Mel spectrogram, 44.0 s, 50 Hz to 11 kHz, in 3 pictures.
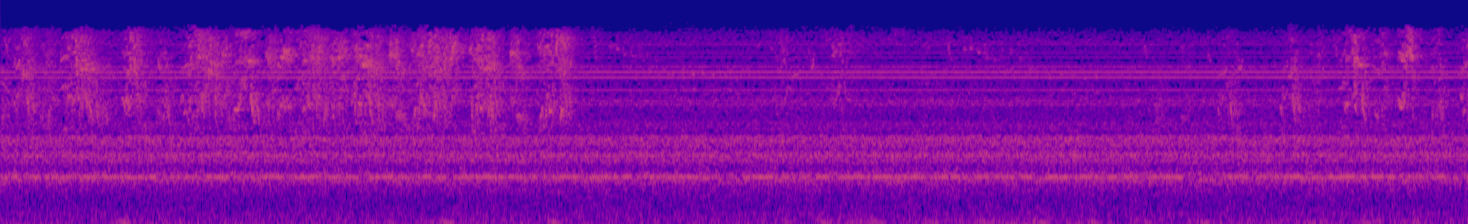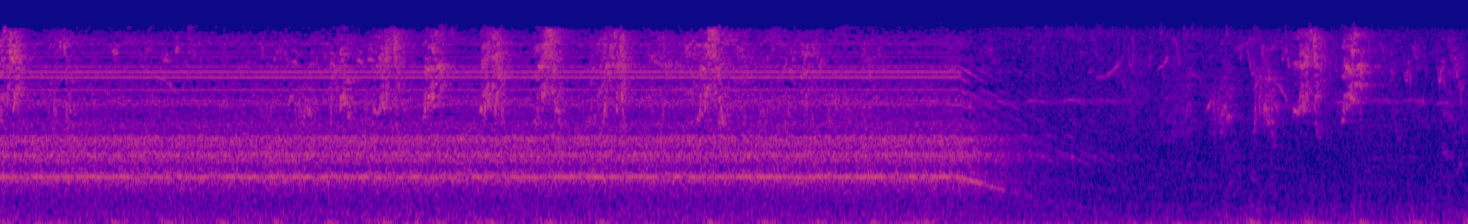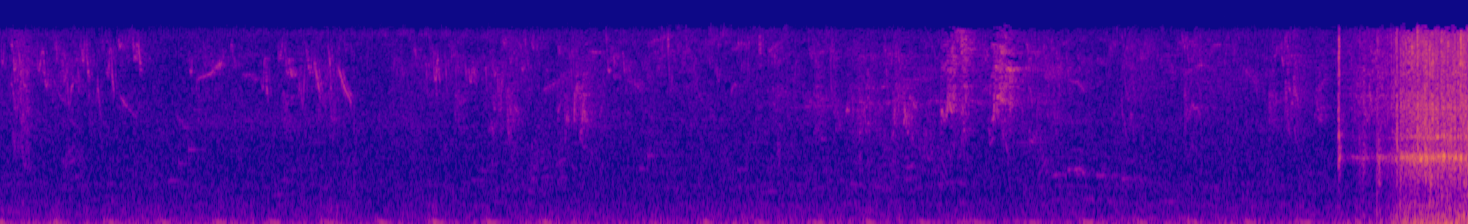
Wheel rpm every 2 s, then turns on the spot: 0, 0, 0, 0, 0, 0, 0, 0, 0, 0, 0, 0, 0, 0, 0, 0, 0, 0, 0, 0, 0, 0.
none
